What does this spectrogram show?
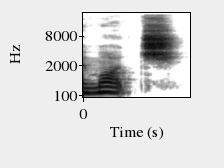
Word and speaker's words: much: 그다음에 두 번째 거 똑같죠 읽어 주시고요 그다음에 much CH TS 길게 적혀 있는이 발음 기온은라고 읽어 주셔야 되고요 그냥 치가 아니고요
